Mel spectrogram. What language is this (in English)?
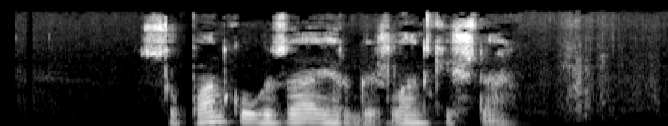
Mari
